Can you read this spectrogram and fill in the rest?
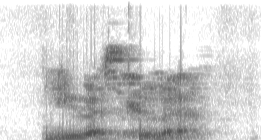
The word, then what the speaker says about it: Jyväskylä: Jyväskylä. – University of Jyväskylä, maybe.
